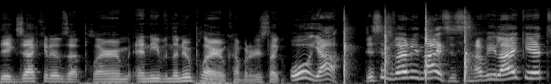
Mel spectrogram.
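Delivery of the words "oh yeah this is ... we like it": put-on German accent, very high and raised. Voicing the game company's executives' reaction, in a German accent. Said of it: "I don't know why I did a German accent".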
